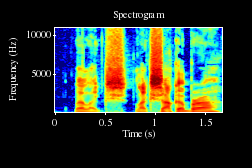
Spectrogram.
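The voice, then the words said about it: Put-on surfer accent. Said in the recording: “You got surfer.”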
